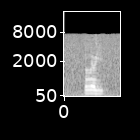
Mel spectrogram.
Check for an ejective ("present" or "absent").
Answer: absent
